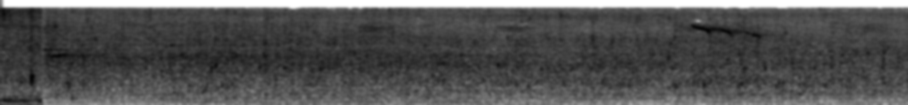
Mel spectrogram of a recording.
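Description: Shallow creek water trickling and flowing steadily through and past a beaver dam of piled sticks.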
